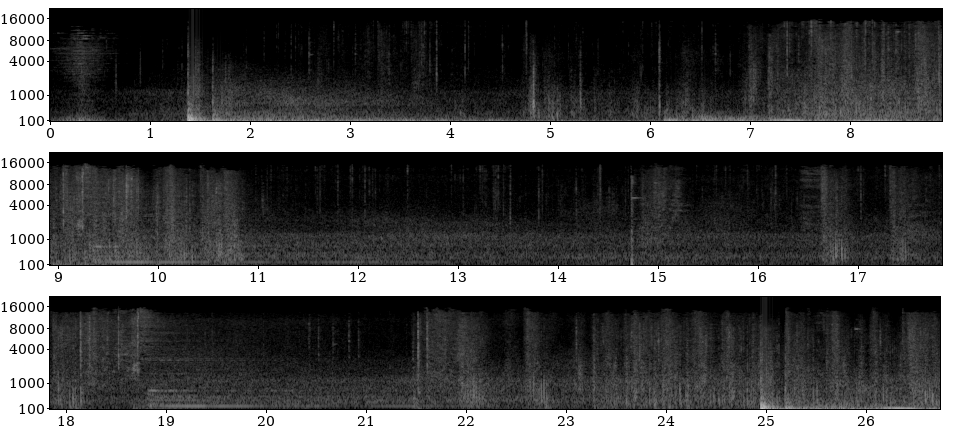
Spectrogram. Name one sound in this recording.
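A torch crackles and hisses.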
